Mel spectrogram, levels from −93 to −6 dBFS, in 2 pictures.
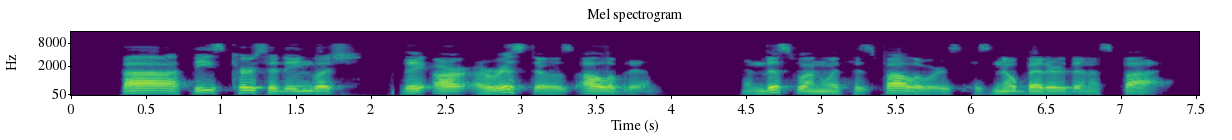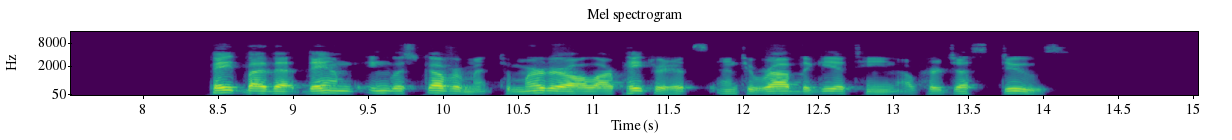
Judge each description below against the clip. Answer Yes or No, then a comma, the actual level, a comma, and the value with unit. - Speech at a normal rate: Yes, average, 170 wpm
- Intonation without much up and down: No, average, 3.6 semitones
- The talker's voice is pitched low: Yes, low, 125 Hz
